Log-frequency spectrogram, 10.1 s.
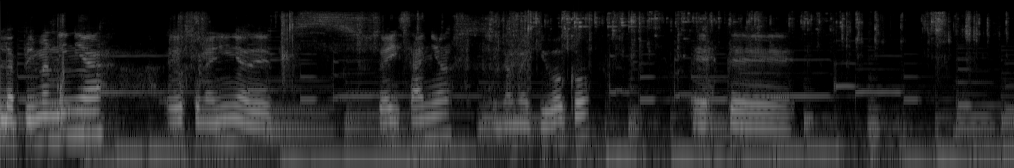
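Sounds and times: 
speech: 0.0s - 3.0s, 3.8s - 8.8s, 9.6s - 9.8s
musical backing: 0.0s - 10.1s
keys rattling while searching: 1.7s - 10.1s.

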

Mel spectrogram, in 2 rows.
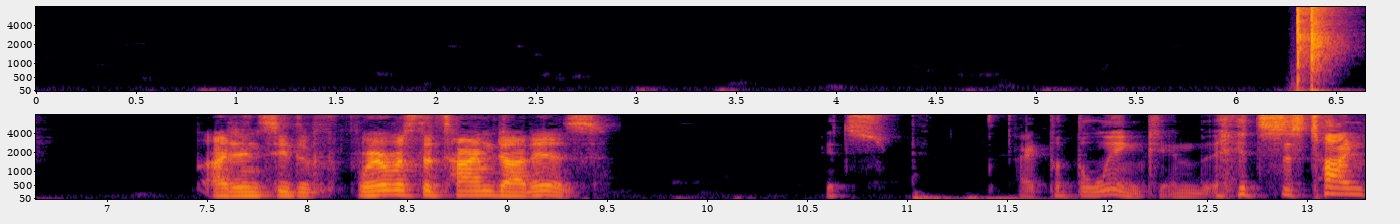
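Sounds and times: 
hand clap for sync: 6.3s - 6.6s
speech: 7.5s - 9.6s, 10.6s - 11.0s, 11.6s - 13.2s.

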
